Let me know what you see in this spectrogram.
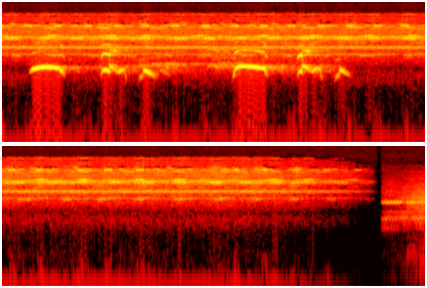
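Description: Forest ambience: a bird gives several short, rising-then-falling whistled calls in the first four seconds over a steady high-pitched drone. The ambience fades out and music starts near the end.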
